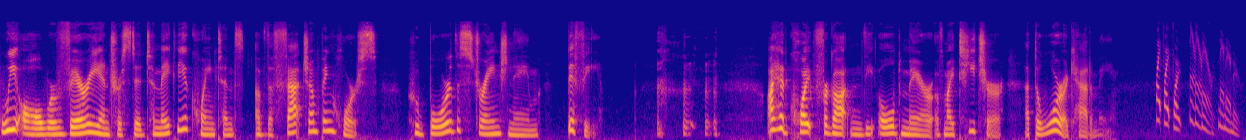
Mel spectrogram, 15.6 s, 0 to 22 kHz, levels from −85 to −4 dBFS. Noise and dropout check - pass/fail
fail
